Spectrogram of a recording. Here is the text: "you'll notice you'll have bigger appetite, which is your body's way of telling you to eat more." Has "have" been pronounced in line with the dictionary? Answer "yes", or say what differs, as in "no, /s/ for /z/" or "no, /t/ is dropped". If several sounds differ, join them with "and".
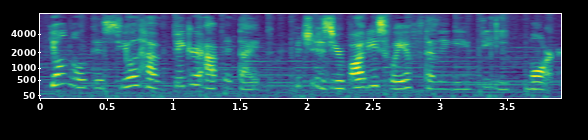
yes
